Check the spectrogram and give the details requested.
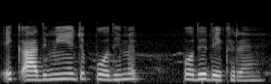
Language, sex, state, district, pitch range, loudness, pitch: Hindi, female, Jharkhand, Deoghar, 210-250 Hz, -20 LUFS, 230 Hz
